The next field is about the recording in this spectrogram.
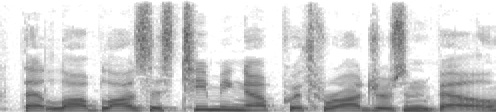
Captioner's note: speaking French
